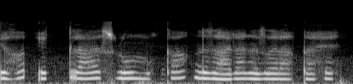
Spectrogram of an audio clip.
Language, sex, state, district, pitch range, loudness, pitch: Hindi, female, Bihar, Saharsa, 255-285 Hz, -15 LUFS, 270 Hz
